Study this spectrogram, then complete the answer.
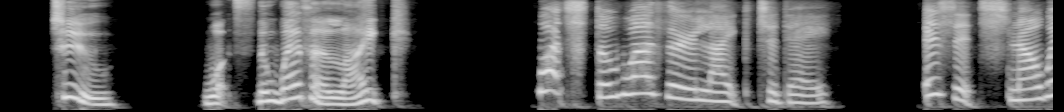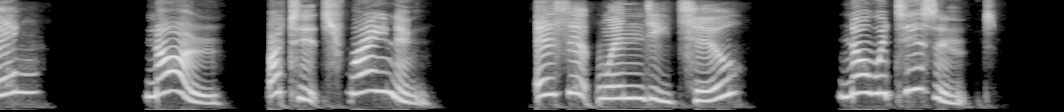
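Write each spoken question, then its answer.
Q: What's the weather like?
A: It's raining.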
